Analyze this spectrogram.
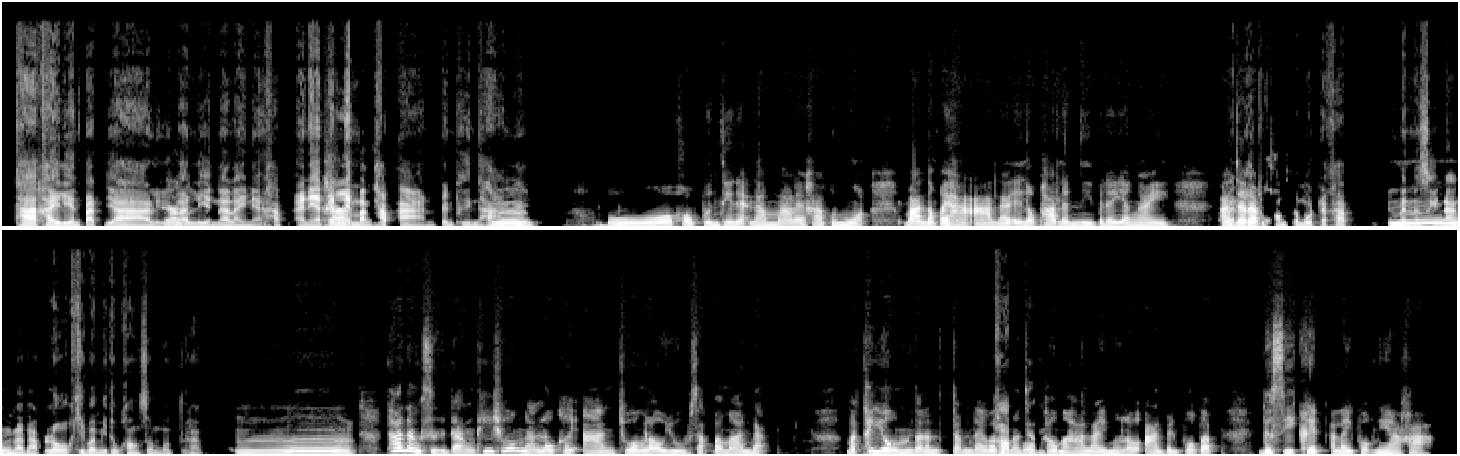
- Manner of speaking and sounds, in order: tapping
- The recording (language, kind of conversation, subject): Thai, unstructured, การอ่านหนังสือเปลี่ยนแปลงตัวคุณอย่างไรบ้าง?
